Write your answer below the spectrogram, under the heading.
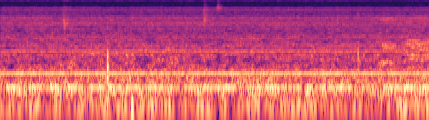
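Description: Near silence with a faint steady hum, and one faint click about a second in.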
